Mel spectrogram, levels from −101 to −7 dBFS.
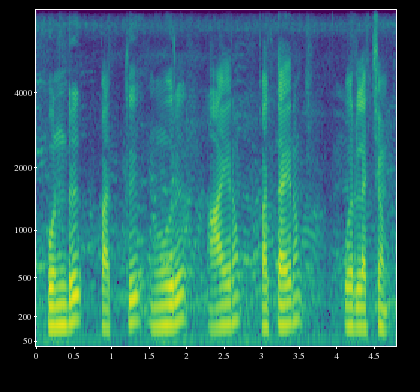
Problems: background sounds at intervals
